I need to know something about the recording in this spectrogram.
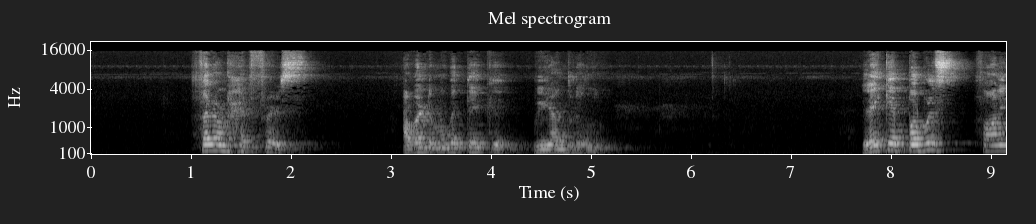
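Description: A young man reads aloud clearly into a close microphone, in short phrases with pauses.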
